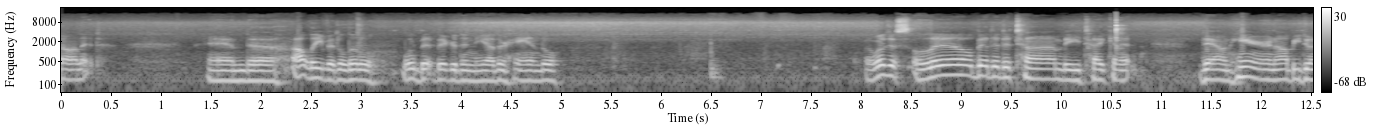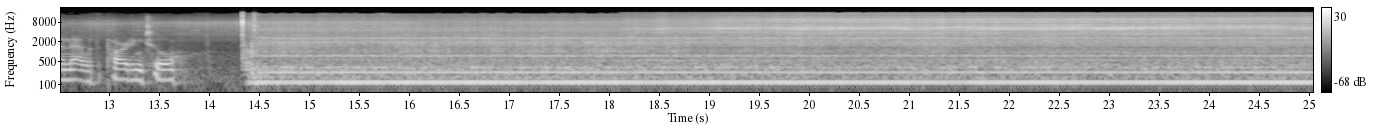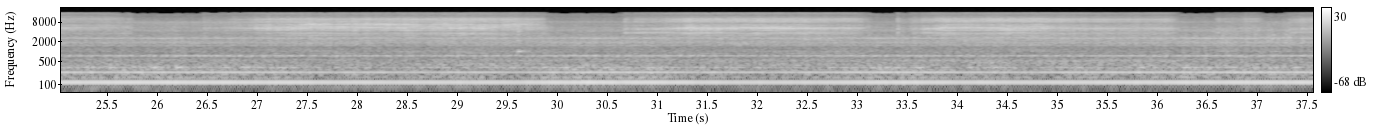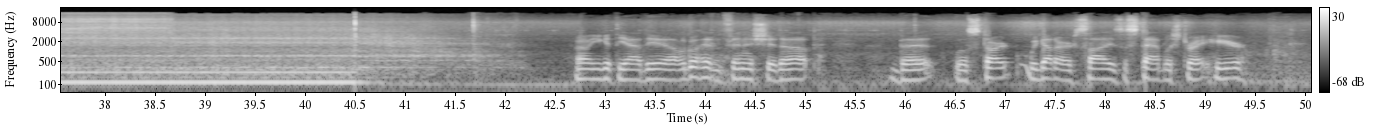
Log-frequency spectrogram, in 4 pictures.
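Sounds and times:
lathe tool cutting hiss: 0:14.1 - 0:42.3
wood lathe motor humming: 0:14.4 - 0:42.2.

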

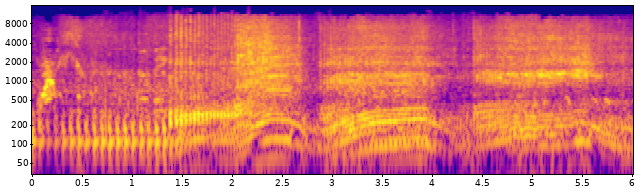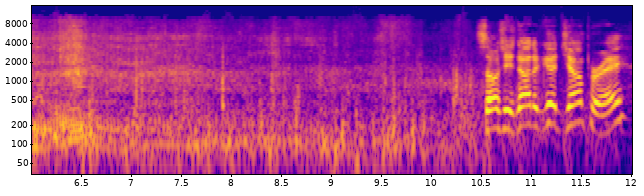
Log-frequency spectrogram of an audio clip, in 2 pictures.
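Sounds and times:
quad bike engine revving: 0:00.0 - 0:09.2.

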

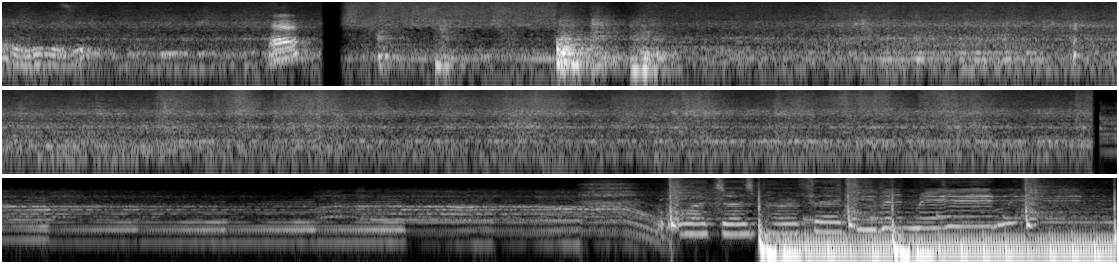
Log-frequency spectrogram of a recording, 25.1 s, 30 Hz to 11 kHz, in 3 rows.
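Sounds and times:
broom scrubbing wet floor: 0:02.6 - 0:16.6.

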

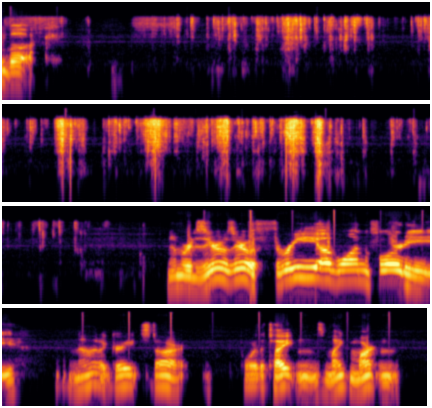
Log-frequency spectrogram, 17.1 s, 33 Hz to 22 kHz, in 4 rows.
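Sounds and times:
cards rustling and clicking: 0:01.4 - 0:09.4
foil wrapper tearing and crinkling: 0:01.4 - 0:09.4.

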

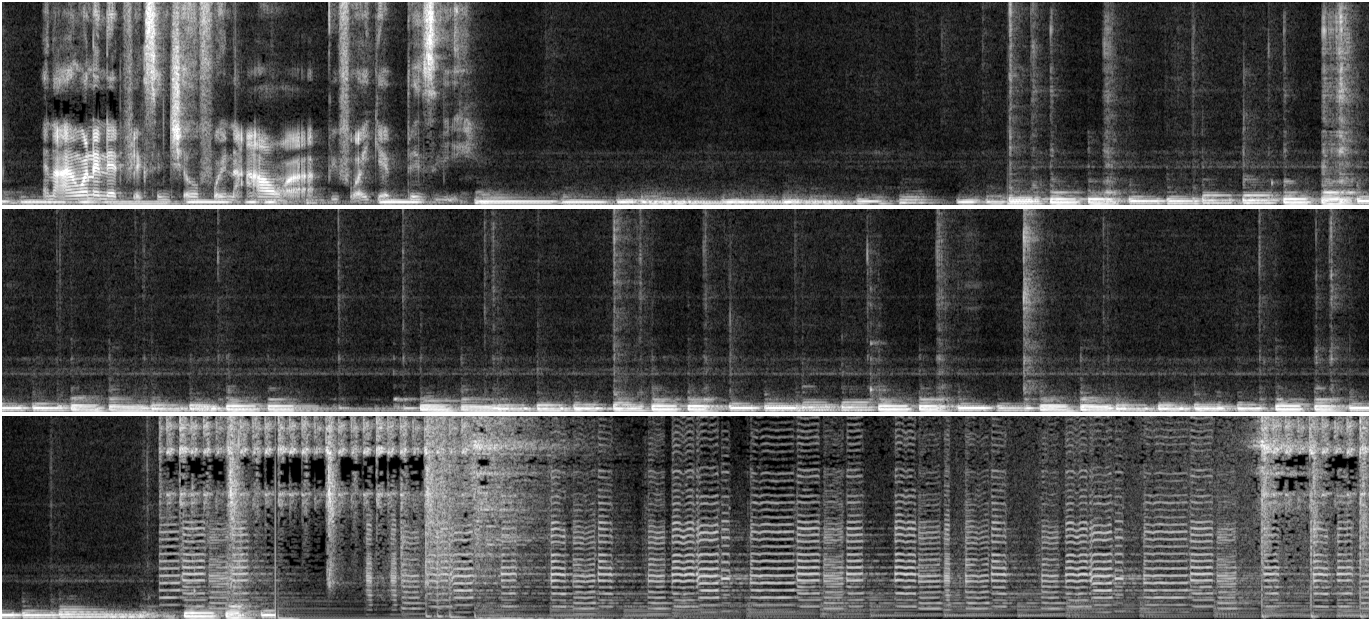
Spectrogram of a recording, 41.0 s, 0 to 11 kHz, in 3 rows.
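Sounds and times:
electric bass fingerstyle: 0:00.0 - 0:30.3.

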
